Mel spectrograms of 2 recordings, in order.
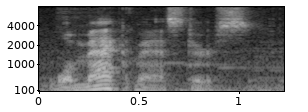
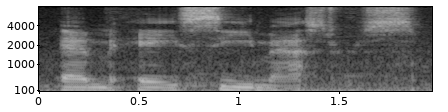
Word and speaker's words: WMAC Masters: would you say that i say well mac masters but apparently it's w wmac masters both are equally stupid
